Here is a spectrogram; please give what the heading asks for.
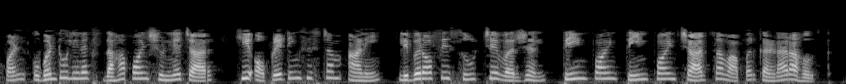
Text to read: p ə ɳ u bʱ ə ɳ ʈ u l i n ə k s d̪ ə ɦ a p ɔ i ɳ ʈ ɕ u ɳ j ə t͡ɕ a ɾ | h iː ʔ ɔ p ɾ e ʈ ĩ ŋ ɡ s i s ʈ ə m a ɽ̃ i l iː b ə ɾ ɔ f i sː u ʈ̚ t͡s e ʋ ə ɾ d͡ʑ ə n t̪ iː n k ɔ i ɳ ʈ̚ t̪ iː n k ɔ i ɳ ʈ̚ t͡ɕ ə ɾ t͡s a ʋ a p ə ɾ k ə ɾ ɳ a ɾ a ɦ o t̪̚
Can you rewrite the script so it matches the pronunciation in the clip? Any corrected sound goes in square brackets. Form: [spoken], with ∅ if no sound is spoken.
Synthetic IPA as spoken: p ə ɳ u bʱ ə ɳ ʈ u l i n ə k s d̪ ə ɦ a p ɔ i ɳ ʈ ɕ u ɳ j ə t͡ɕ a ɾ | h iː ʔ ɔ p ɾ e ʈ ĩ ŋ ɡ s i s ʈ ə m a ɽ̃ i l [i] b ə ɾ ɔ f i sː u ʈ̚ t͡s e ʋ ə ɾ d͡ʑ ə n t̪ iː n [p] ɔ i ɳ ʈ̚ t̪ iː n [p] ɔ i ɳ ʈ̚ t͡ɕ [a] ɾ t͡s a ʋ a p ə ɾ k ə ɾ ɳ a ɾ a ɦ o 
